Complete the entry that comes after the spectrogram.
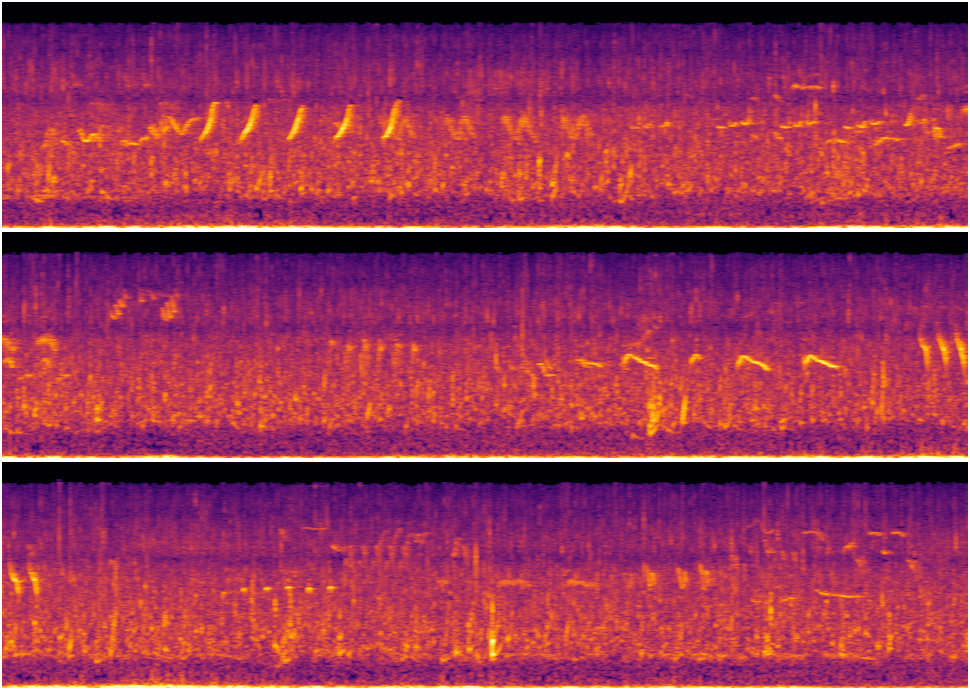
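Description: Thin, high chirps and cheeps from small birds, some in quick runs of short sweeping notes, with faint crackling clicks scattered through.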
